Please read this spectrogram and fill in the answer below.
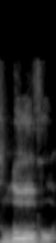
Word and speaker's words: Louisville: well first of all it's Louisville if you could try to get it down to one syllable you're you're you're pronouncing yeah so just L like and then then you're getting close to to getting to getting it right but I I thank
